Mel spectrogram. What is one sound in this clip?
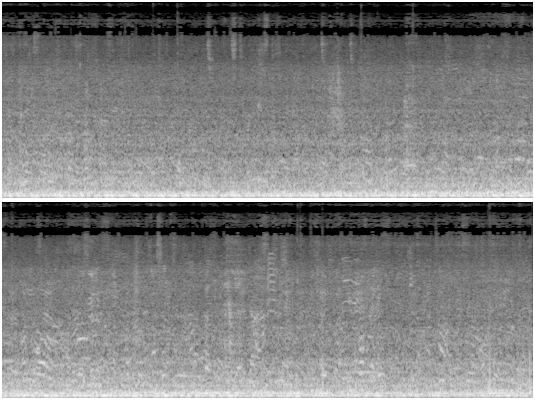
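A train rumbles steadily along the rails from inside the cab.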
